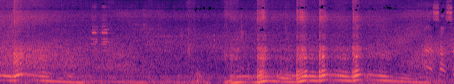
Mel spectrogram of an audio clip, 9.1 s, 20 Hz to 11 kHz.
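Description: A 2023 Dodge Challenger SXT with the 3.6L V6 and Magnapack exhaust revs repeatedly, rising and falling in pitch as it winds up several times, loud and close, with some wind noise and talking over it.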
